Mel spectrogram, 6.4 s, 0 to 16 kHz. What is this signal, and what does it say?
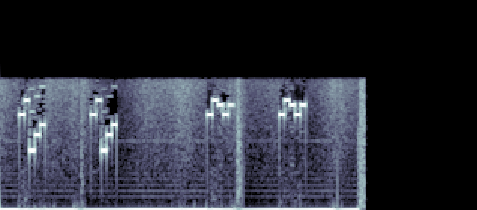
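Five-tone selective call (ZVEI), heard as quick runs of five tones, tones of about 70 ms. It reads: 88146 88146 88080 88080
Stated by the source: ZVEI five-tone selective call received with an SDR.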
